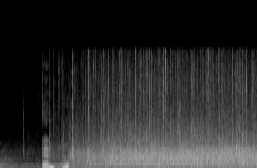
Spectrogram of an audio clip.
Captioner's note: applause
